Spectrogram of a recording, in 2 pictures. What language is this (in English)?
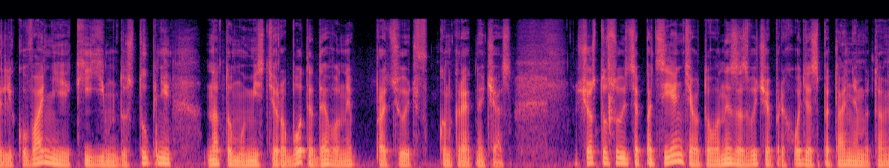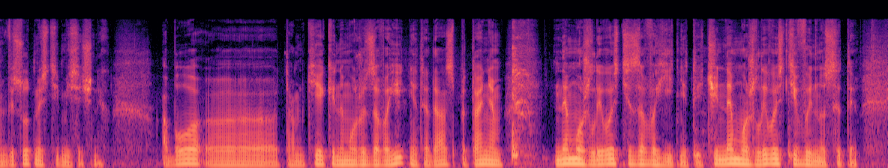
Ukrainian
